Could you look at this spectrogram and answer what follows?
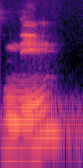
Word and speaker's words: knee: This is knee. You don't pronounce the K.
